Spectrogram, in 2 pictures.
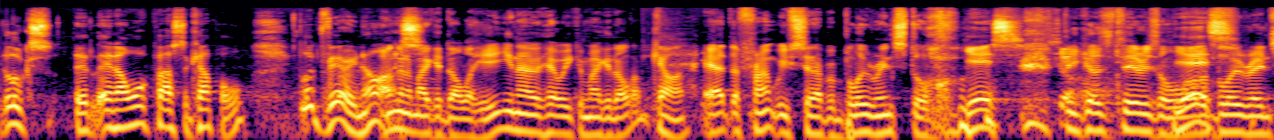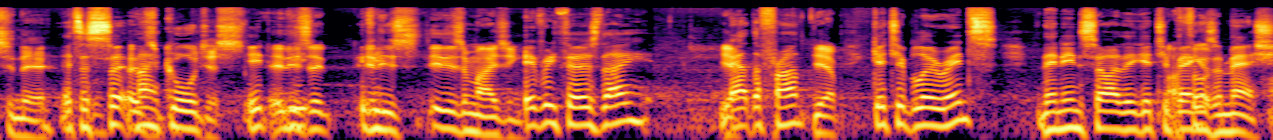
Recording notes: Live from the Mountain View Hotel.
